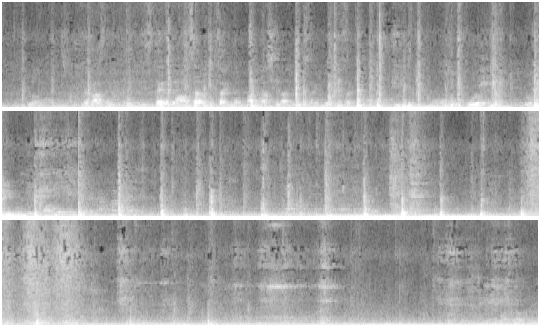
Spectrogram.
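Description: Footsteps thud on stairs and a hard floor.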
